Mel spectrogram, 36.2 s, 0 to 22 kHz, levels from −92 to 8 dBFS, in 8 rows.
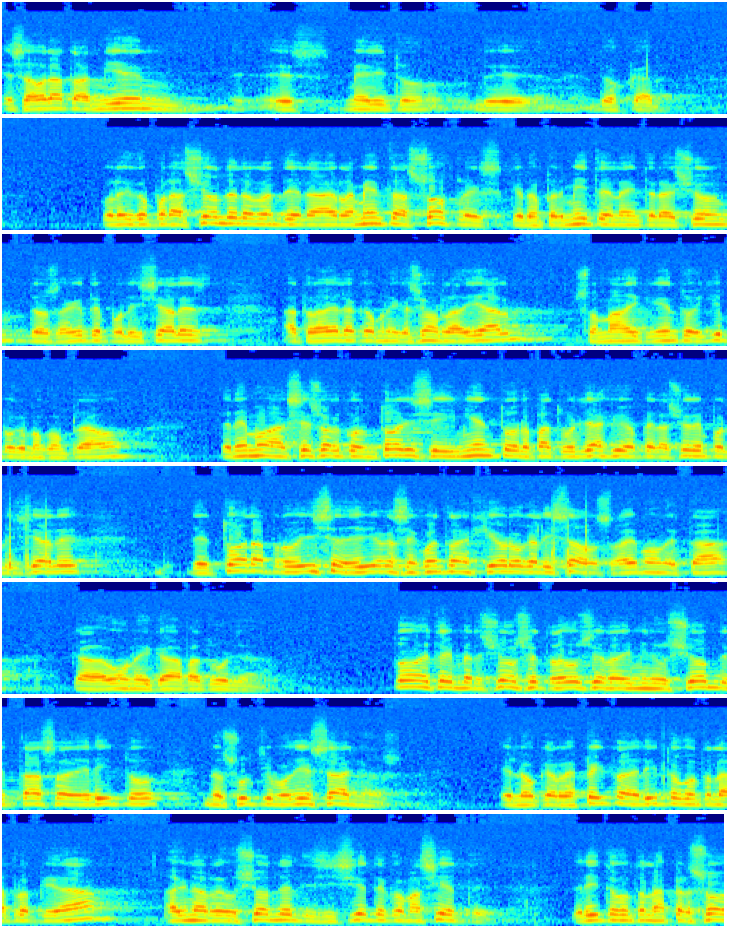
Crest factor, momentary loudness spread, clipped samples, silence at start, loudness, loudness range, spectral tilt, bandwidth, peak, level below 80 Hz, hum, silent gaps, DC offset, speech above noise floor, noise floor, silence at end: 16 dB; 10 LU; under 0.1%; 0 s; -22 LUFS; 3 LU; -6 dB/octave; over 20 kHz; -6 dBFS; -64 dBFS; none; none; under 0.1%; 27 dB; -49 dBFS; 0 s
